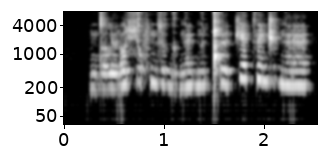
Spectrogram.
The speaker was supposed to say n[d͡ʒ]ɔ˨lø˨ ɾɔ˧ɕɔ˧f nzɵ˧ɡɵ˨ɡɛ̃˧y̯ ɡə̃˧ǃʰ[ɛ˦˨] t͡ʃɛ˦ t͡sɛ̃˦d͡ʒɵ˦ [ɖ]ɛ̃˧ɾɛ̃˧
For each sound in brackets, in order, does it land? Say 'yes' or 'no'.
no, no, no

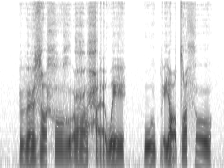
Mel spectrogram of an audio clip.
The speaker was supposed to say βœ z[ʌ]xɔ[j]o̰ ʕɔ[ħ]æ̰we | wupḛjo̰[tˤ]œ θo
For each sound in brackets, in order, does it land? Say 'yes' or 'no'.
no, no, yes, yes

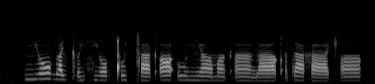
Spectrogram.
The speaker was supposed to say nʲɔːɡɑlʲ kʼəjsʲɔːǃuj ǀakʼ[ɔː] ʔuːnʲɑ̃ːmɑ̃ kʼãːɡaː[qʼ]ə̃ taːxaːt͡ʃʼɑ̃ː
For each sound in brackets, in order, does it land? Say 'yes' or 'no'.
no, yes

